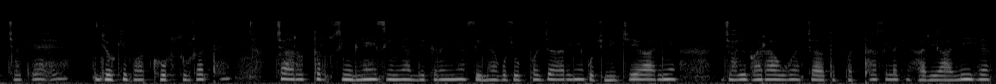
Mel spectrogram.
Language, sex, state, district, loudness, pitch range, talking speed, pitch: Hindi, female, Jharkhand, Jamtara, -41 LUFS, 215-230 Hz, 215 wpm, 225 Hz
